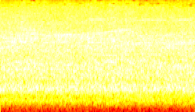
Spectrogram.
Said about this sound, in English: See, you hear the crowd go down a little bit. Now they're back up.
